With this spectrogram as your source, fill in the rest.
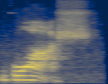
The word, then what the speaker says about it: gouache: And it's like I have to say squash or think squash before I can say gouache.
